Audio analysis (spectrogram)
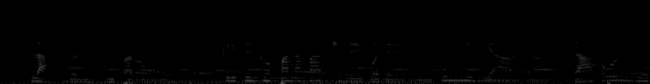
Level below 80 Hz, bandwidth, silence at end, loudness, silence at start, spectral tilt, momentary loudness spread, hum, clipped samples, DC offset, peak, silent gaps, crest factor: -72 dBFS; 8 kHz; 0 s; -63 LUFS; 0 s; -5.5 dB/octave; 5 LU; none; under 0.1%; under 0.1%; -48 dBFS; none; 14 dB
